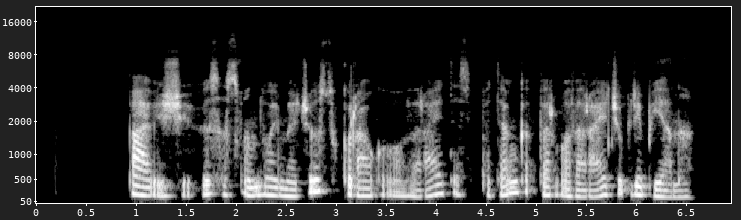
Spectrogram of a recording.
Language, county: Lithuanian, Marijampolė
